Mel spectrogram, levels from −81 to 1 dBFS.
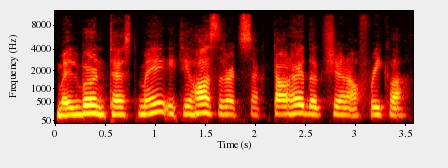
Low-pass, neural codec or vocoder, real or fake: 10.8 kHz; codec, 16 kHz in and 24 kHz out, 0.4 kbps, LongCat-Audio-Codec, fine tuned four codebook decoder; fake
